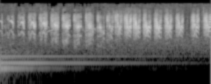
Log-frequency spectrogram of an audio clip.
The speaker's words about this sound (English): And my number one sandpiper, the sanderling.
